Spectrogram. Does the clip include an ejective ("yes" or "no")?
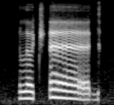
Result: yes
